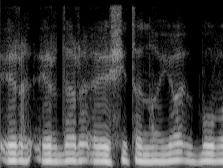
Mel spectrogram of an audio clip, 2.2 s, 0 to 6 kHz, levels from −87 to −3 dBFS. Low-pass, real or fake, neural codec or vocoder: 5.4 kHz; fake; vocoder, 44.1 kHz, 128 mel bands, Pupu-Vocoder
